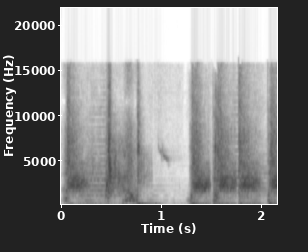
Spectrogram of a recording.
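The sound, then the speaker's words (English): Punch sound effects in a self-defense lesson: a few sharp whooshing swings and snapping thwacks in quick succession, loud and with no talk over them. “In self-defense, you want to deliver the first punch.”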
